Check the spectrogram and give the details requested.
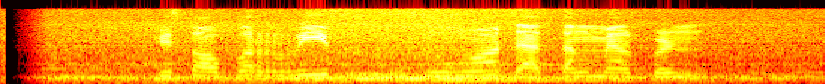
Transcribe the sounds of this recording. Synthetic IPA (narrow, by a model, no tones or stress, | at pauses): kɾist̪ɔpərːifluŋɔɖ̥ä̤t̪əŋmɛlb̥ən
